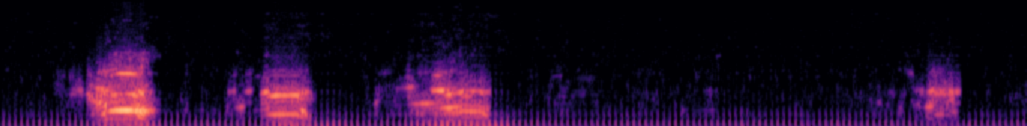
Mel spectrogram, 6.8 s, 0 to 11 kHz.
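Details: Carpathian red deer stag roaring during the autumn rut in Bucovina, Romania, 29 September 2022; three strong, hoarse roars spaced about a second apart, then a shorter, fainter one after a pause.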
